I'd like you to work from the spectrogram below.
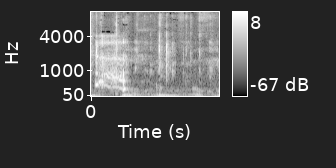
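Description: Shuffling and cutting a deck of trivia board game cards: soft papery riffles and clicks, with a brief squeaky tone near the start and scattered taps afterward.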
